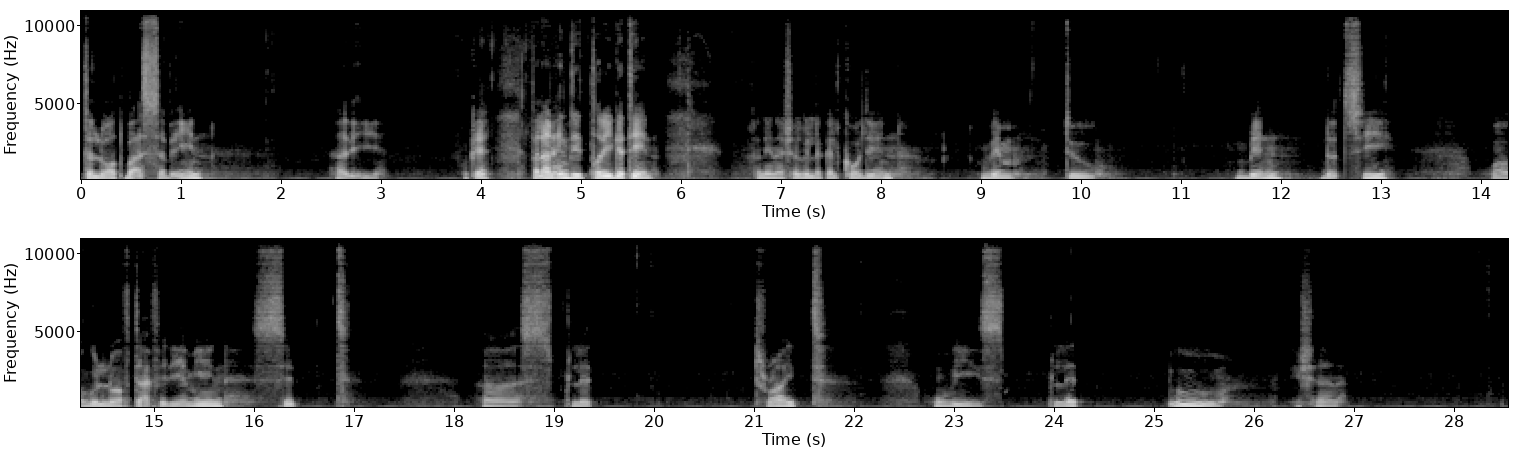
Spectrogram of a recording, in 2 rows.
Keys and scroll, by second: 0.8-2.0 typing, 6.3-7.1 typing, 9.5 typing, 10.7-16.8 typing, 18.5-21.1 typing, 21.5 Tab, 21.7 Tab, 22.0 Return, 22.9-26.1 typing, 27.2-28.5 typing.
